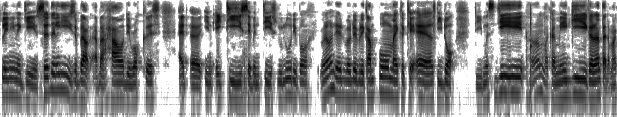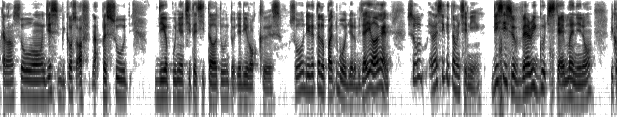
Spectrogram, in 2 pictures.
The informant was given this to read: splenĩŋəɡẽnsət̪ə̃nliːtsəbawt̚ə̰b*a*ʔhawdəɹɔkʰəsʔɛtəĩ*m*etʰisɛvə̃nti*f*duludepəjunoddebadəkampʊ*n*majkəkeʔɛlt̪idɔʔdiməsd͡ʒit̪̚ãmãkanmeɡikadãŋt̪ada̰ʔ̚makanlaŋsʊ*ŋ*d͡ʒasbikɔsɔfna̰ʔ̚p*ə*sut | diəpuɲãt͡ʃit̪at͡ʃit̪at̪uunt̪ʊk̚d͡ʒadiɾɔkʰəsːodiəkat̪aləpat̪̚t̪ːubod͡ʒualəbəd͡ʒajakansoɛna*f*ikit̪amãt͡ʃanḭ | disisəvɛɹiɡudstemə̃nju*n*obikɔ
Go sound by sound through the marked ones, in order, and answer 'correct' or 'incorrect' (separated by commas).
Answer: correct, incorrect, incorrect, incorrect, correct, correct, incorrect, correct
